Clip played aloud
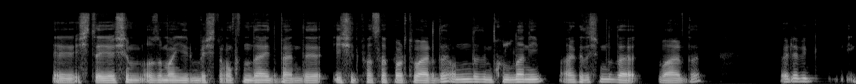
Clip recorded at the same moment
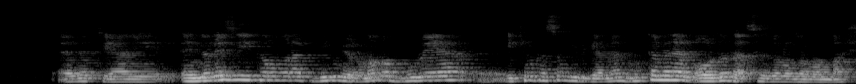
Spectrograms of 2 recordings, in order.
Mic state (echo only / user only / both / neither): user only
